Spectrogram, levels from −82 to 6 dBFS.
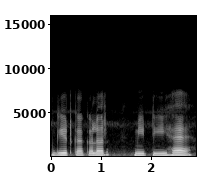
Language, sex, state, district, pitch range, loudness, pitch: Hindi, female, Jharkhand, Palamu, 220-245 Hz, -15 LUFS, 235 Hz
